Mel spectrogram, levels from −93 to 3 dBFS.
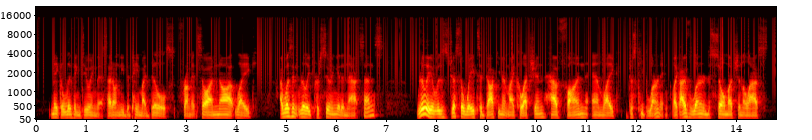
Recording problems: muffled; very; fading above 2.5 kHz
crackle, like an old record; faint; 30 dB below the speech

